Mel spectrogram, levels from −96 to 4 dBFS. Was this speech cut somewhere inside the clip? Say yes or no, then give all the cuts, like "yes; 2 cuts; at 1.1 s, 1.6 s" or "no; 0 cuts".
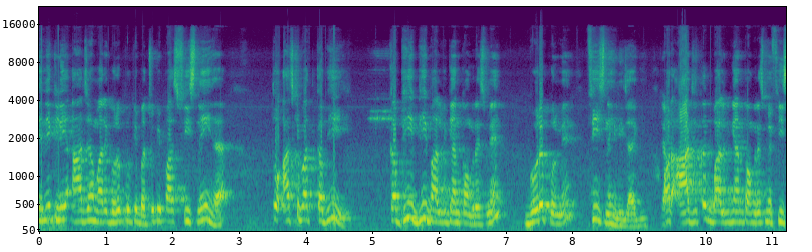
no; 0 cuts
